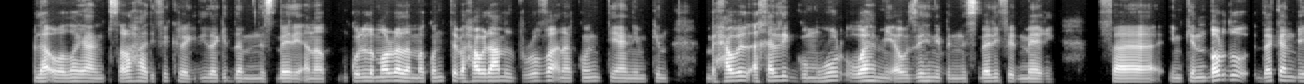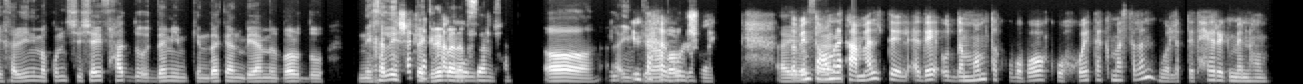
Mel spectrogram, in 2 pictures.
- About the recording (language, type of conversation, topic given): Arabic, advice, إزاي أتعامل مع خوفي لما أتكلم قدّام الناس في عرض أو اجتماع أو امتحان شفهي؟
- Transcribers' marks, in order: in Italian: "بروفة"; tapping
